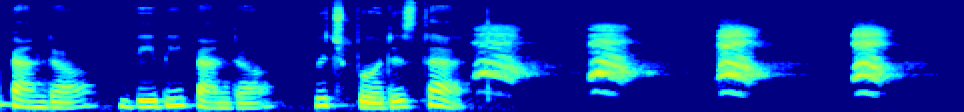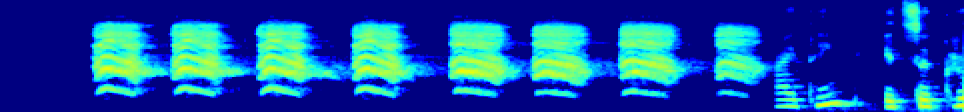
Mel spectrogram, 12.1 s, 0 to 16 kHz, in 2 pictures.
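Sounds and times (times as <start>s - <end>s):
crow cawing: 3.0s - 6.0s, 6.6s - 10.9s.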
